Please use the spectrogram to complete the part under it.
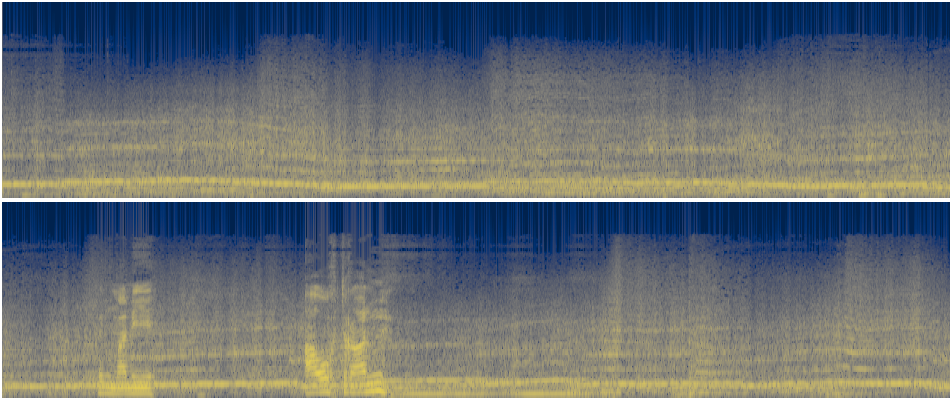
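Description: A race car engine roars steadily, its pitch rising and falling as it shifts gears.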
